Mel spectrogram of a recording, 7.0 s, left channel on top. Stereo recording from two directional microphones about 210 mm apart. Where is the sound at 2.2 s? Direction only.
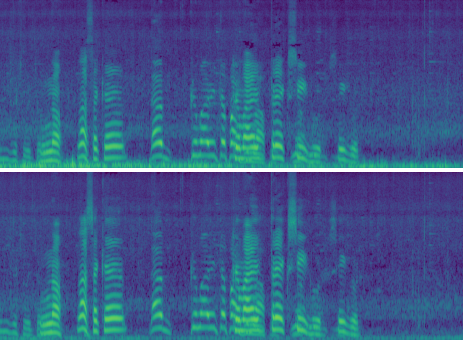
20° left (ahead or behind).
